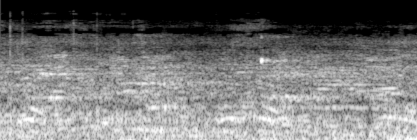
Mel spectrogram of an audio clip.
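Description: Indistinct chatter and voices of spectators in a large gymnasium, a steady background murmur with no single voice standing out.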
